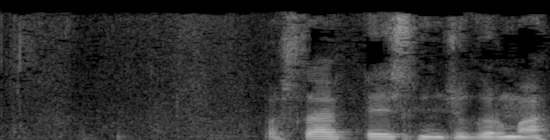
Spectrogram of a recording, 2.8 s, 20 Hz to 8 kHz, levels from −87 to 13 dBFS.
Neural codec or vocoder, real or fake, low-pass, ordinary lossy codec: none; real; 7.2 kHz; MP3, 32 kbps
